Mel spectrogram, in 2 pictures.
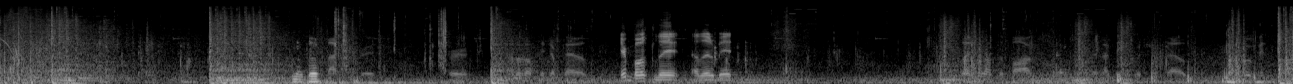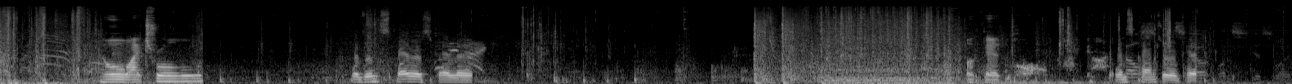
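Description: Gunshots fire in short rapid bursts.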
